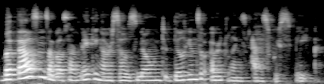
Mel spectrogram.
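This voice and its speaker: Haughty, lowish-voiced alien woman acted by a woman, roomy sound. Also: animated, natural voice. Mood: aloof. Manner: haughty, formal, unhurried pronouncements. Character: calm, condescending female alien visitor in human form. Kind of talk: radio play acting. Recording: roomy, echoing voice recording.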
